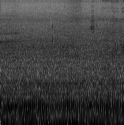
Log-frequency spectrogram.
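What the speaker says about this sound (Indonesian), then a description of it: "Dan mobil di jalan mau lewat, guys." Low rumbling car engine passing close on a road, a steady loud drone with a faint voice murmuring beneath.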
